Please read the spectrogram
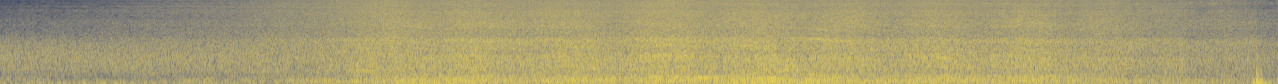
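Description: Southern electric multiple unit passing through a station at speed: a rushing rumble of wheels on rail that builds over a couple of seconds, holds for several seconds as the coaches go by, then fades, with wind buffeting the microphone. A short thump near the end.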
